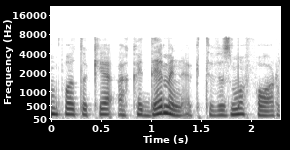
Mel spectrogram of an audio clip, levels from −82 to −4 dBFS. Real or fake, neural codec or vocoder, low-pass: real; none; 7.2 kHz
